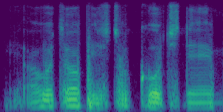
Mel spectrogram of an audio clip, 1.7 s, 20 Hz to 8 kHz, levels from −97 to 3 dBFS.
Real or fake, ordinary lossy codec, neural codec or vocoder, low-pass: real; Opus, 16 kbps; none; 7.2 kHz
